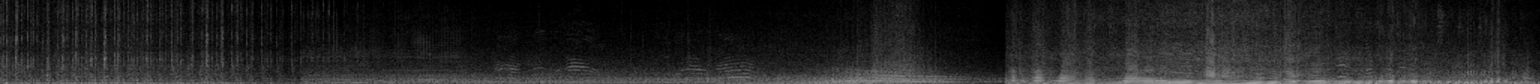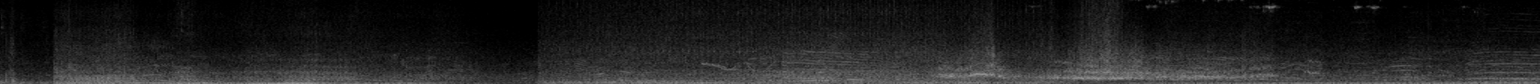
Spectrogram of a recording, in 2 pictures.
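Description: Hot rod and muscle car engines running and revving as they drive past, the pitch rising and falling with the throttle. About ten seconds in comes the loudest part, a few seconds of tyre screech from a burnout, with crowd voices around it.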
